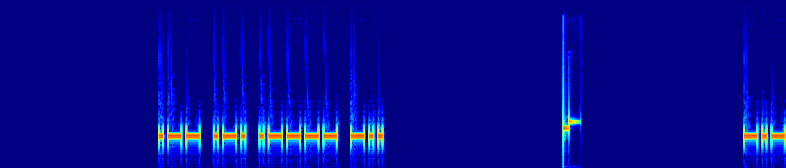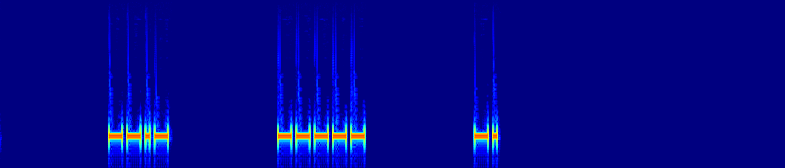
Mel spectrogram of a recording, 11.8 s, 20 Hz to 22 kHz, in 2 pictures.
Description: Morse code, heard as a keyed tone, about 36 wpm, spaced as for 15 wpm, 700 Hz. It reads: WR1D KQ0N
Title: USA Call Signs - 4 Characters - 8x Character Spacing - 35wpm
